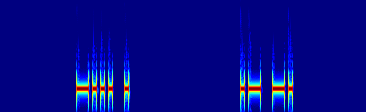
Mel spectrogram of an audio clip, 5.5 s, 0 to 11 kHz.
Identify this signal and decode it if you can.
Morse code, heard as a keyed tone, about 20 wpm, 700 Hz. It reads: BE AN
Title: 4x Word-Spacing - Sets of 3 Words - 20wpm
